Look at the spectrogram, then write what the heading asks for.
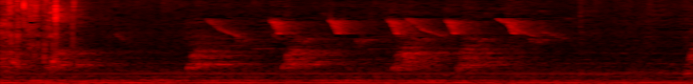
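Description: A few clinks and scrapes as the cooked dal is tipped from the cooker into the pan. Then a bird calls a quick run of about six short chirps, each sliding down in pitch, over a low steady hum.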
